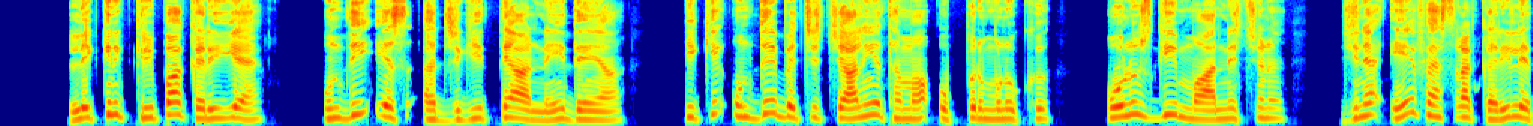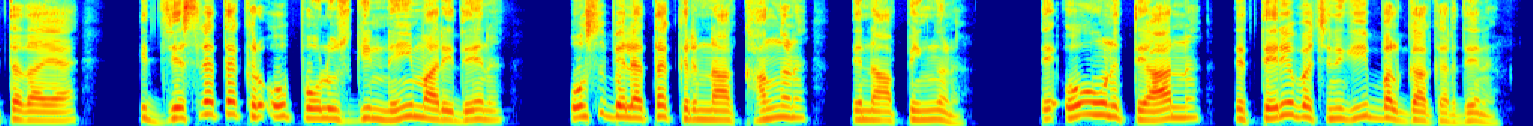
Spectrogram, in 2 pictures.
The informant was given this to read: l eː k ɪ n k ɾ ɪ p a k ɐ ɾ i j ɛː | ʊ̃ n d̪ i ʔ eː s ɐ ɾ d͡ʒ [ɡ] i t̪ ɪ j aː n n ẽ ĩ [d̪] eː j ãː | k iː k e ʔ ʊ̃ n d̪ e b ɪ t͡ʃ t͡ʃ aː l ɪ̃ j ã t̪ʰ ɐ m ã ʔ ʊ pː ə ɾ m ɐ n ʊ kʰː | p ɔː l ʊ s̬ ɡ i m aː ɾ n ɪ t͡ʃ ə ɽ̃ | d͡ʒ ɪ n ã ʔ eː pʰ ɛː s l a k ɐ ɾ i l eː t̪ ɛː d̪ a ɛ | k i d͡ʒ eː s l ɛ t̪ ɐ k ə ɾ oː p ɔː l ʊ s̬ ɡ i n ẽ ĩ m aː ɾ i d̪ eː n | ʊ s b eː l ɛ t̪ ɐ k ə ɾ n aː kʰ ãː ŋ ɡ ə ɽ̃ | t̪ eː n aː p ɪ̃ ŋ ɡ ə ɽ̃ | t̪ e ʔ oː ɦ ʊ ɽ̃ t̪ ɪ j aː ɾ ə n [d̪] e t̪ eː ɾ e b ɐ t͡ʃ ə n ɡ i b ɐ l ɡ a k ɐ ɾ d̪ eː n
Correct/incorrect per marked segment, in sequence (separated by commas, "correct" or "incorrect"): correct, correct, incorrect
